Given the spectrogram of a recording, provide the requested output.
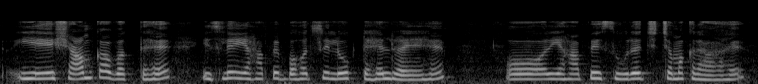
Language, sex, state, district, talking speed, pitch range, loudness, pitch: Hindi, female, Uttar Pradesh, Etah, 165 wpm, 245-270 Hz, -30 LUFS, 255 Hz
